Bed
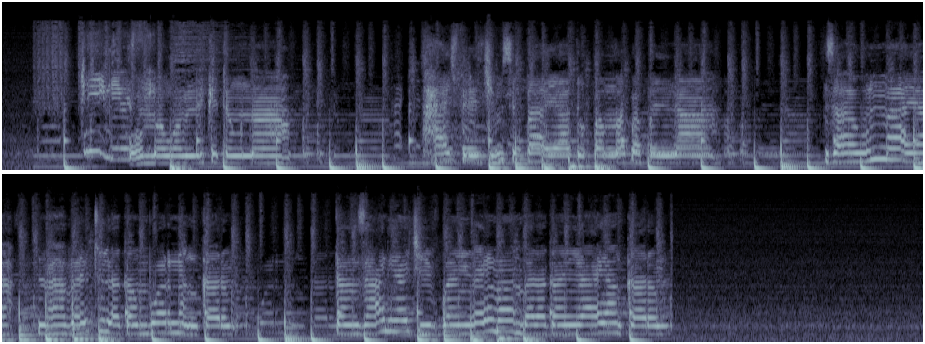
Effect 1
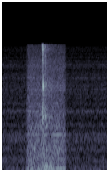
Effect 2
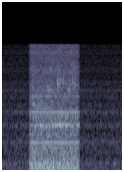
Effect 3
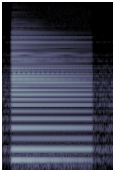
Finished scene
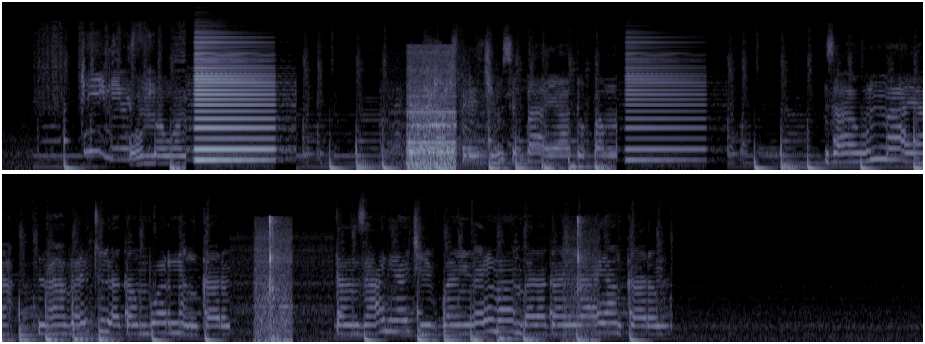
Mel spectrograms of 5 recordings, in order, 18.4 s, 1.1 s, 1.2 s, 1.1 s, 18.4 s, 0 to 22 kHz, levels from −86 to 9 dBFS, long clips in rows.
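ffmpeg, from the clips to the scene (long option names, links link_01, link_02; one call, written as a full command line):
ffmpeg -i bed.wav -i cue0.wav -i cue1.wav -i cue2.wav -filter_complex "[3:a]asplit=2[link_01][link_02];[1:a]asplit=2[link_03][link_04];[0:a]volume=-17.5dB[link_05];[link_01]lowshelf=frequency=230:width_type=q:width=3:gain=-6.5[link_06];[2:a]equalizer=frequency=450:width_type=o:width=0.63:gain=14.5[link_07];[link_05]asplit=4[link_08][link_09][link_10][link_11];[link_08]atrim=end=1.834[link_12];[link_06]atrim=end=1.11,asetpts=PTS-STARTPTS,volume=-4.5dB[link_13];[link_09]atrim=start=2.936:end=6.144[link_14];[link_02]atrim=end=1.11,asetpts=PTS-STARTPTS,volume=-16dB[link_15];[link_10]atrim=start=7.246:end=11.484[link_16];[link_03]atrim=end=1.05,asetpts=PTS-STARTPTS,volume=-7dB[link_17];[link_11]atrim=start=12.526[link_18];[link_07]atrim=end=1.2,asetpts=PTS-STARTPTS,volume=-11dB,afade=type=in:duration=0.004:curve=hsin,afade=type=out:start_time=1.196:duration=0.004:curve=hsin,adelay=166257S[link_19];[link_04]atrim=end=1.05,asetpts=PTS-STARTPTS,volume=-15dB,afade=type=in:duration=0.004:curve=hsin,afade=type=out:start_time=1.046:duration=0.004:curve=hsin,adelay=14560[link_20];[link_12][link_13]acrossfade=duration=0.004:curve1=hsin:curve2=hsin[link_21];[link_21][link_14]acrossfade=duration=0.004:curve1=hsin:curve2=hsin[link_22];[link_22][link_15]acrossfade=duration=0.004:curve1=hsin:curve2=hsin[link_23];[link_23][link_16]acrossfade=duration=0.004:curve1=hsin:curve2=hsin[link_24];[link_24][link_17]acrossfade=duration=0.004:curve1=hsin:curve2=hsin[link_25];[link_25][link_18]acrossfade=duration=0.004:curve1=hsin:curve2=hsin[link_26];[link_26][link_19][link_20]amix=inputs=3:normalize=0" out.wav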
